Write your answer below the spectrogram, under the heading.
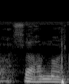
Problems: none marked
